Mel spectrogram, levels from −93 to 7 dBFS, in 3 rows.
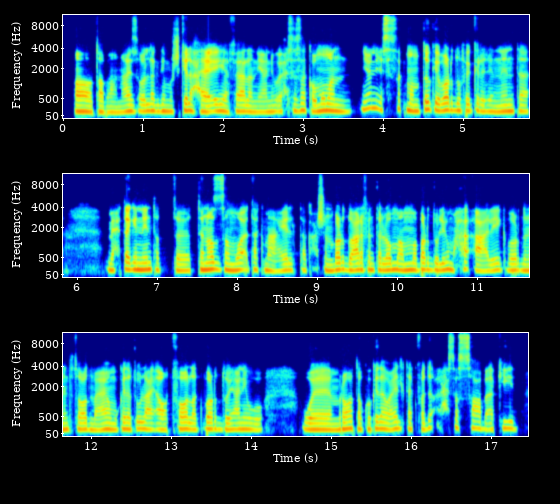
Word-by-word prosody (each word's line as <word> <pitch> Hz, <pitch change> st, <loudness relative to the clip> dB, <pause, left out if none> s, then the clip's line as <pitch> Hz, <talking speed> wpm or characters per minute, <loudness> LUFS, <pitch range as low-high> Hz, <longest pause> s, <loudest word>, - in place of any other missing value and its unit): آه 150 Hz, -1 st, +5 dB
طبعًا. 135 Hz, -1 st, -3 dB
عايز 155 Hz, +1 st, 0 dB
أقول 155 Hz, 0 st, 0 dB
لك 165 Hz, -, +1 dB
دي 155 Hz, +1 st, -1 dB
مشكلة 155 Hz, +3 st, +2 dB
حقيقية 150 Hz, +1 st, +4 dB
فعلًا 150 Hz, -1 st, -1 dB
يعني 135 Hz, +1 st, -3 dB
وإحساسك 160 Hz, +3 st, -3 dB
عمومًا 155 Hz, -2 st, +2 dB
يعني 225 Hz, +3 st, -1 dB
إحساسك 200 Hz, +1 st, -2 dB
منطقي 175 Hz, +4 st, +3 dB
برضو، 175 Hz, 0 st, +3 dB
فكرة 165 Hz, -1 st, -2 dB
إن 145 Hz, -1 st, -3 dB
أنت 155 Hz, 0 st, -1 dB, 0.6 s
محتاج 170 Hz, +2 st, +4 dB
إن 170 Hz, -1 st, +5 dB
أنت 170 Hz, 0 st, +2 dB, 0.2 s
ت 145 Hz, -2 st, -2 dB
تنظّم 165 Hz, -2 st, +3 dB
وقتك 170 Hz, 0 st, -2 dB
مع 145 Hz, -3 st, 0 dB
عيلتك، 155 Hz, +3 st, -5 dB
عشان 150 Hz, -3 st, -2 dB
برضو 165 Hz, 0 st, +2 dB
عارف 160 Hz, +2 st, +3 dB
أنت 165 Hz, 0 st, -2 dB
اللي 160 Hz, -1 st, +2 dB
هُم 165 Hz, +1 st, +2 dB
هُم 160 Hz, +1 st, +2 dB
برضو 165 Hz, 0 st, 0 dB
ليهم 165 Hz, +2 st, 0 dB
حق 180 Hz, -3 st, -1 dB
عليك 145 Hz, +4 st, 0 dB
برضو، 155 Hz, 0 st, -2 dB
إن 150 Hz, -, -1 dB
أنت 155 Hz, -, -3 dB
تقعد 155 Hz, -1 st, -1 dB
معاهم 145 Hz, +2 st, 0 dB
وكده 155 Hz, +2 st, 0 dB
تقول 165 Hz, +2 st, -3 dB
أع 150 Hz, -1 st, +1 dB
أطفالك 155 Hz, +1 st, -1 dB
برضو 160 Hz, -2 st, -1 dB
يعني 155 Hz, +1 st, -1 dB
و 145 Hz, -1 st, -5 dB, 0.5 s
ومراتك 150 Hz, +1 st, +1 dB
وكده 165 Hz, 0 st, 0 dB
وعِيلتك، 165 Hz, +1 st, -3 dB
فده 180 Hz, +5 st, -4 dB
إحساس 190 Hz, -, -5 dB
صعب 175 Hz, -4 st, -1 dB
أكيد. 165 Hz, +3 st, -4 dB
155 Hz, 195 wpm, -22 LUFS, 150-170 Hz, 0.6 s, آه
